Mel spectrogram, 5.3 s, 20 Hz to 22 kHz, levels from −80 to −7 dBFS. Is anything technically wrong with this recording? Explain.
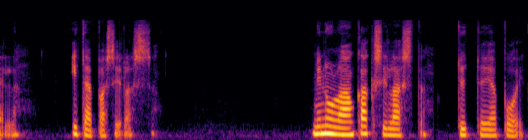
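Yes, there are two faults.

From 1.95 to 3.03 s there are repeated stalls (stutter). Packets reached the receiver late eight times, so its jitter buffer ran dry and it kept extending the last sound to cover each wait, about 250 ms in all and 23% of that span, with the longest hold at 100 ms. Nothing is lost, but the speech drags and hiccups. On a spectrogram, short stretches of smeared, repeated harmonics interrupt the normal patterns. The waveform shows repeated cycles, and the longer holds fade in level.

From 4.35 to 4.55 s, just after "on kaksi lasta", a jitter buffer slow-down stretches the audio by 40 ms, so it plays at about 84% speed with the pitch unchanged. The receiver was building up its reserve by duplicating single pitch periods many times in a row, which draws the sounds out. The waveform shows identical periods repeated back to back. 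On the spectrogram, the harmonics stay at the same height but run longer and flatter.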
